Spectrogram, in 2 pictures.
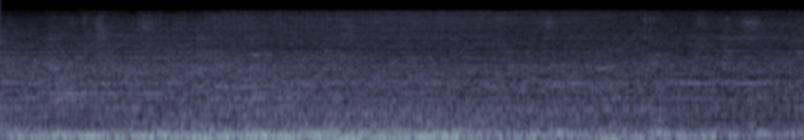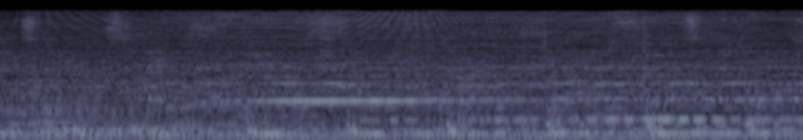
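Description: Live electronic dance music played over a club PA. The deep bass drops out about three seconds in, and a rising tone climbs over the remaining beat before settling into a held note.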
